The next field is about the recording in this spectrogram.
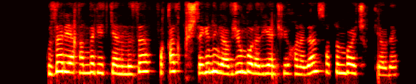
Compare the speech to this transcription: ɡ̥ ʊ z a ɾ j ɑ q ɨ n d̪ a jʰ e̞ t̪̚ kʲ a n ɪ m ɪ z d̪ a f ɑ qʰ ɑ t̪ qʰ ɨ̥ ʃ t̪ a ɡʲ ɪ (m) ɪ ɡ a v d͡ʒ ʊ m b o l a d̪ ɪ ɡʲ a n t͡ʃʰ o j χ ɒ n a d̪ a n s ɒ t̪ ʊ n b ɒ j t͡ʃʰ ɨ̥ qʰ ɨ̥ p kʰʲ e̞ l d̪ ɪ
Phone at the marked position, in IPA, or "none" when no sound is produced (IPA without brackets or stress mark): n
